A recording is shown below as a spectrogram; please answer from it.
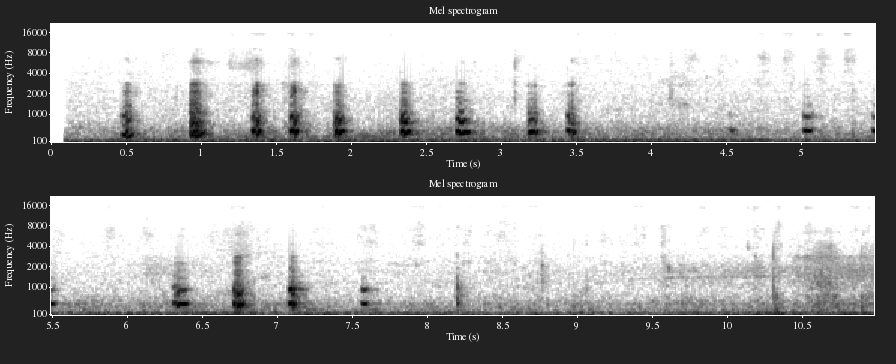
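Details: Meerkats (Suricata suricatta) give quick bursts of short, squeaky chirps over a low steady hum.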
